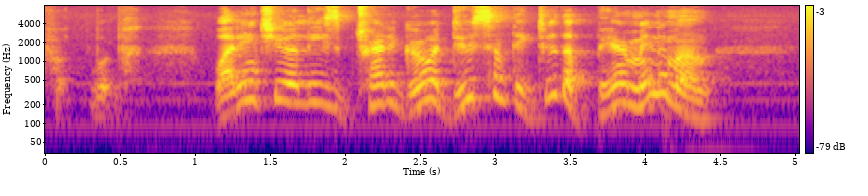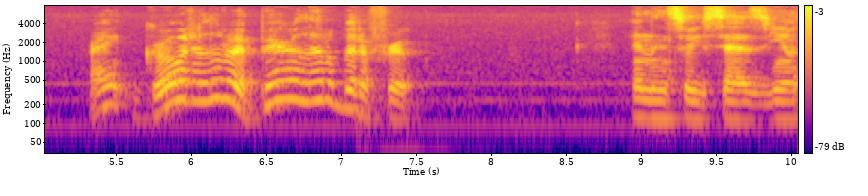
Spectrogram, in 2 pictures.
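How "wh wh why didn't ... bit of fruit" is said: high, loud scolding rant; the master scolding the servant who buried the silver, high and loud. Retold or imitated. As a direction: scold him hard, pitch way up. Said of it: "scolding him".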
